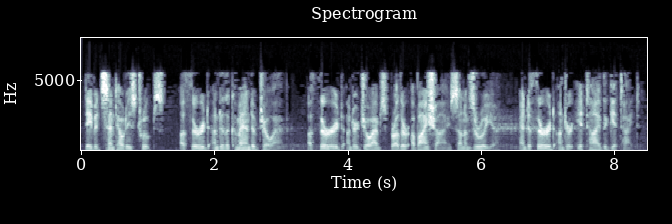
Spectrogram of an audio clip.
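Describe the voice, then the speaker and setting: A man narrating scripture as a dramatic audio production, in a solemn, deliberate storytelling manner. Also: low-pitched, lively intonation, highs cut off, slight background noise. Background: music.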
